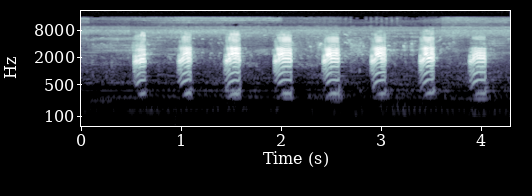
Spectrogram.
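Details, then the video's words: Quacking of a mottled duck: evenly spaced, loud, buzzy quacks repeated roughly twice a second, each note brief and harsh, with little background noise. "Mottled Duck Call"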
